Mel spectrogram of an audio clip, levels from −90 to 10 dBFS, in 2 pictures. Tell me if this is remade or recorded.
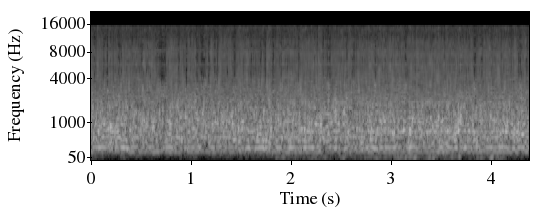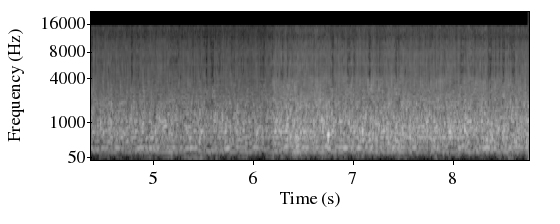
remade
